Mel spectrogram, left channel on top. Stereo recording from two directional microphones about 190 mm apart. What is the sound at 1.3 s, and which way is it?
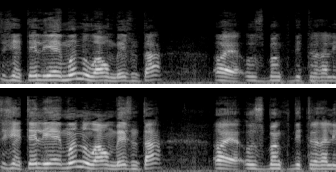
Speech, 20° right (ahead or behind).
